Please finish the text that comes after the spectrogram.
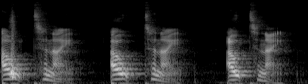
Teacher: The T is just silent. But tonight starts with a T, so I can use that T from tonight for both words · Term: combine out tonight together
